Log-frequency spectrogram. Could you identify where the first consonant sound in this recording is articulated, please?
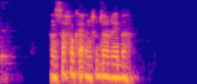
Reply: glottal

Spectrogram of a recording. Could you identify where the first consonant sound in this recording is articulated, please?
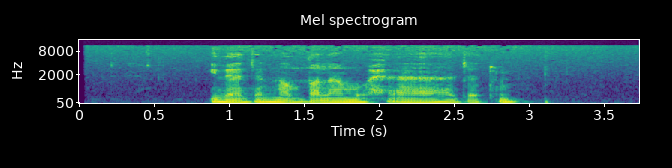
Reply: glottal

